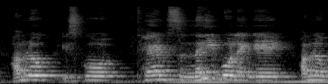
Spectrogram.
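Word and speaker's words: Thomas: पूर्वक सुनेंगे हम लोग थॉमस थॉमस कभी भी नहीं बोलेंगे हम लोग इसको बोलेंगे थॉमस थॉमस थॉमस का उच्चारण यहां पर थॉमस होता है जैसे हम लोग ने सुना है थॉमस एडिसन एक वैज्ञानिक का नाम है हम लोग थॉमस बोलते हैं नहीं इसमें एट साइलेंट है नंबर सेवन में पढ़ेंगे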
